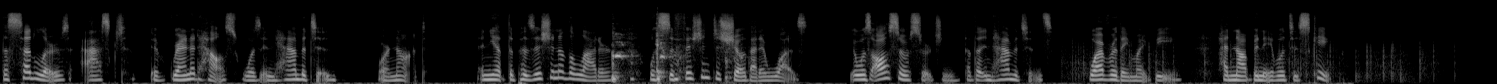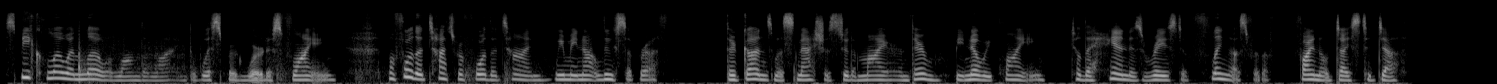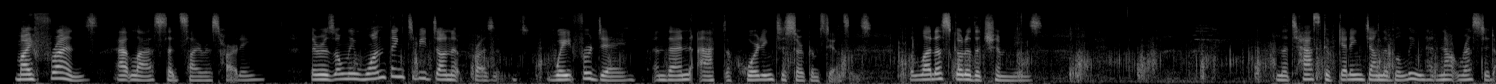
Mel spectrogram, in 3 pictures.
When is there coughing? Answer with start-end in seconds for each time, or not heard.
6.1-7.5.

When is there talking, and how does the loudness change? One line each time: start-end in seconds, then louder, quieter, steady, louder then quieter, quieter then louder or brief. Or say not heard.
0.0-13.6 steady
15.0-29.0 steady
30.1-40.4 steady
42.6-44.8 brief.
